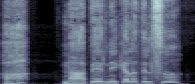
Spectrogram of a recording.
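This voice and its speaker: A man playing a naive, excitable village cowherd in a moral story, exclaiming and questioning. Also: high-pitched, moderate pace, dry recording, clean studio sound, long reverb tail, close to an everyday voice. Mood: puzzled, eager. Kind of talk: Telugu moral story voice acting.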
